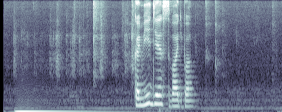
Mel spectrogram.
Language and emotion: Russian, neutral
